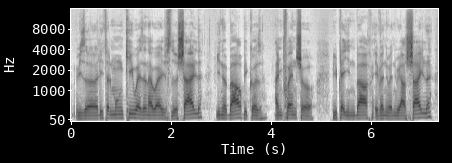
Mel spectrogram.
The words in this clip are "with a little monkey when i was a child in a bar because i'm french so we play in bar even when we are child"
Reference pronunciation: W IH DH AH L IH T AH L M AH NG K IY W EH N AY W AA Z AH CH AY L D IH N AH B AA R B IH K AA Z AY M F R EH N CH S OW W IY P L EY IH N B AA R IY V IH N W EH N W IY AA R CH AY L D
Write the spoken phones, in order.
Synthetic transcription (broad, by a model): W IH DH AH L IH T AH L M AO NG K IY W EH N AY W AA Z AH CH AY L D IH N AH B AA R B IH K AA Z AY M F R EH N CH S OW W IY P L EY IH N B AA R IY V IH N W EH N W IY AA R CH AY L D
